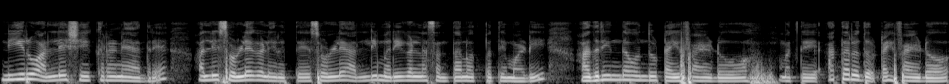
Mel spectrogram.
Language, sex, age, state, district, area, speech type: Kannada, female, 45-60, Karnataka, Mysore, urban, spontaneous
